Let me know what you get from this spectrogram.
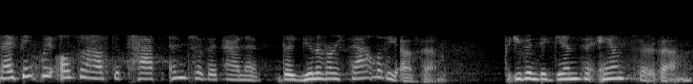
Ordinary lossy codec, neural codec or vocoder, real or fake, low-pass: AAC, 16 kbps; codec, 16 kHz in and 24 kHz out, 1.1 kbps, FireRedTTS-2 codec; fake; 7.2 kHz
